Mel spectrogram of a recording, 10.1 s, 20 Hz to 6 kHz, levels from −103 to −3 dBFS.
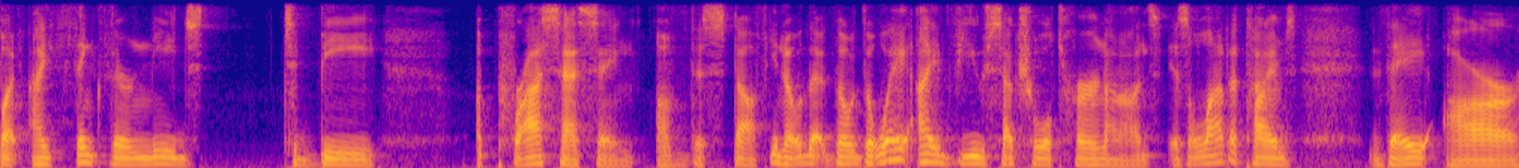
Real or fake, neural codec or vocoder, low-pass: real; none; 5.4 kHz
